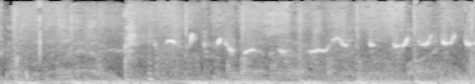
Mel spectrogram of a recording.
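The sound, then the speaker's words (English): A person whistles a rapid series of short, warbling bird-like chirps, imitating a mockingbird call, repeated about a dozen times over a low rumbling background. “I can do a bird sound effect with my whistle.”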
